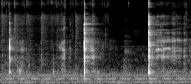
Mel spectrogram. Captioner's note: spoon clinking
